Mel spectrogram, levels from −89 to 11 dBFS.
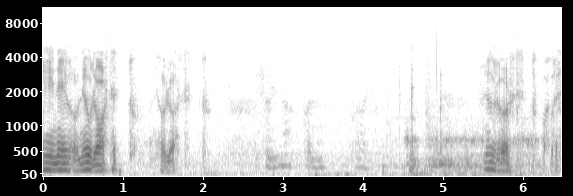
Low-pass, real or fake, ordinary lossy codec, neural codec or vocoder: none; fake; none; vocoder, 22.05 kHz, 80 mel bands, WaveNeXt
